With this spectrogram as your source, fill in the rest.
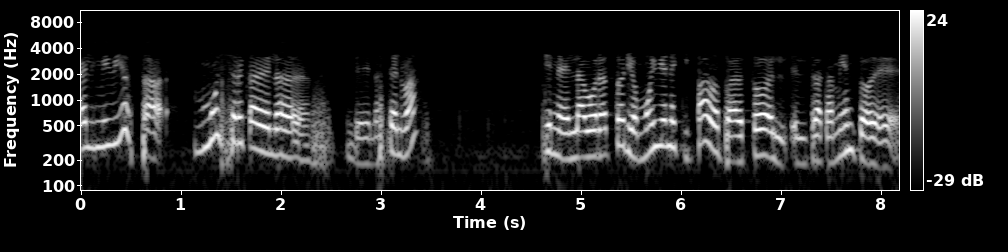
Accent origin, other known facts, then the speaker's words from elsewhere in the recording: Buenos Aires, Argentina; soy de provincia de Buenos Aires, y es muy complejo sacar el permiso.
